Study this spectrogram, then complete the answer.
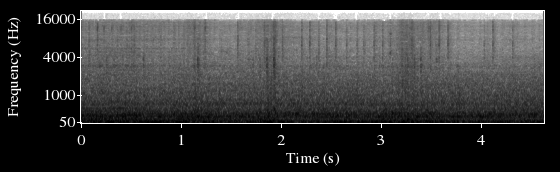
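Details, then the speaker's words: Ford truck engine misfire while driving and at a stop, check engine light blinking: deep, lumpy rumble with an uneven, stumbling beat and a tick-tick-tick heard low down; a pretty bad misfire. "Yeah, that's a misfire."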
